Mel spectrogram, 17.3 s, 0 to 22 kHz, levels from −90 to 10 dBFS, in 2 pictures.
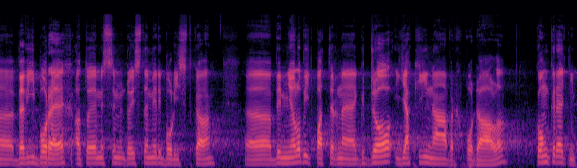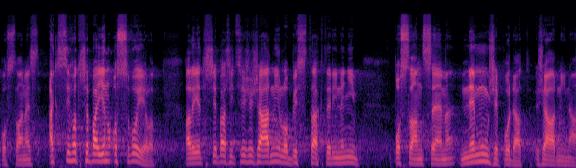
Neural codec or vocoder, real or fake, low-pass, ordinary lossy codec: none; real; 14.4 kHz; Opus, 32 kbps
